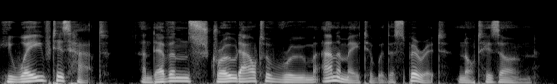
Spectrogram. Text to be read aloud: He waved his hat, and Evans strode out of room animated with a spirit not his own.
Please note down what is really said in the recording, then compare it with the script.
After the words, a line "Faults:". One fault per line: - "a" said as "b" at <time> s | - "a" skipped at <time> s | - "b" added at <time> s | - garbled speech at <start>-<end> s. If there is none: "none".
He waved his hat, and Evans strode out of room animated with a spirit not his own.
Faults:
none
